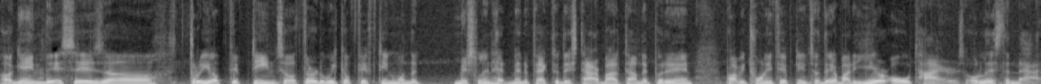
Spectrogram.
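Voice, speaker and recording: A man talks at a fairly quick pace with a dark, mellow tone. The sound is dry, with no echo. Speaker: vehicle salesman. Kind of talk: sales walkaround commentary. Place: street. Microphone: camera far.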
